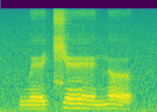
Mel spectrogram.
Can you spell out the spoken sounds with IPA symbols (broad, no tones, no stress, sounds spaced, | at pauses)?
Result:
w ɛ t͡ɕ ɛː n ʌ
